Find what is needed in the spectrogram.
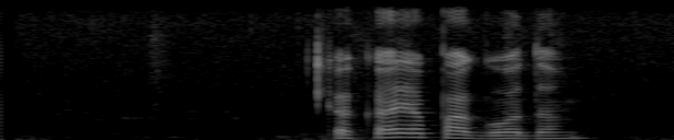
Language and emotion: Russian, neutral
